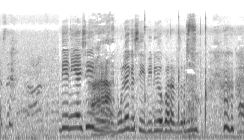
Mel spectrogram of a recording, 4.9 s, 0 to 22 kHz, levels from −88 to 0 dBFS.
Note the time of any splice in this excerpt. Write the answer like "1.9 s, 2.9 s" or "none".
1.1 s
